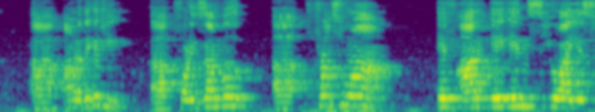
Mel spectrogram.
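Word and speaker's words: François: For example, in French nouns and voiceless consonant, French কিন্তু প্রচুর পরিমাণে ভয়েসলেস কনসোন্যান্ট আছে যার উচ্চারণ হয় না। আমরা দেখেছি, ফর এক্সাম্পল, ফ্রাঁসোয়া, FRANCOIS, ফ্র্যাঙ্কওয়াইস, তাই তো?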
